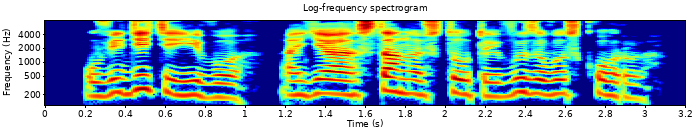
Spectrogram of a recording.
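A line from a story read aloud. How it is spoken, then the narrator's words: Muttering. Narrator (Russian): пробормотал Алекс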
